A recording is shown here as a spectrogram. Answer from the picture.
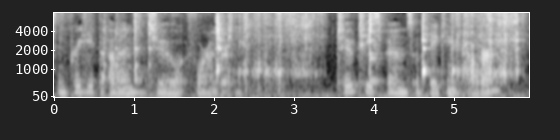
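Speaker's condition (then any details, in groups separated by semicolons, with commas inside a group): No condition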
